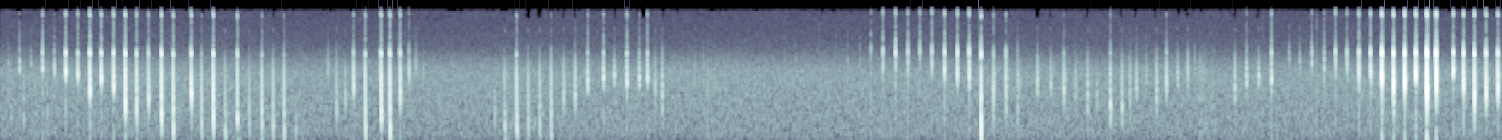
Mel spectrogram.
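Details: Common pipistrelle echolocation, heard as quiet bursts of fast, crisp clicking pulses coming in several separate runs, with near-silent gaps between them and a stronger run near the end.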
